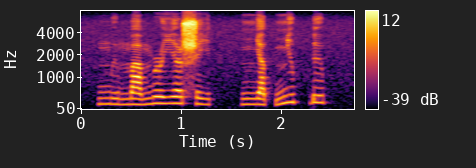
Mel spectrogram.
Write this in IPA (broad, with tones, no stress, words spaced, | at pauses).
mɨ˨˩ma˨˩˦mɹi˧ə̯ ʂi˨˩t̚ | ɲa˨˩t̚ɲɨ˦˥p̚ ɗɨ˦˥p̚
